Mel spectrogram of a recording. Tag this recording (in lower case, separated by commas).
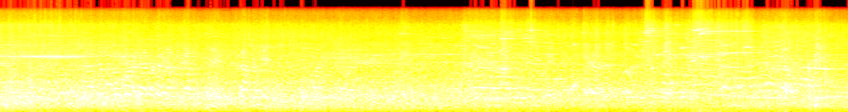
metro, vehicle, rail transport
